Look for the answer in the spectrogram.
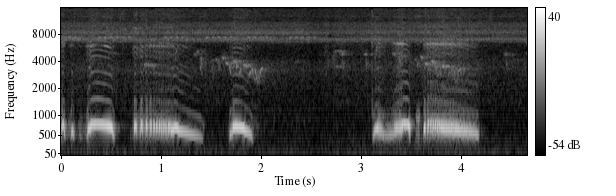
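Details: Loud, sharp spotted dove coo used as a lure for doves to call: arched mellow notes and a long descending slur, a short pause, then a wavering double coo, with no other sounds.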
